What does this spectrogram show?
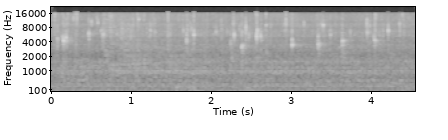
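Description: Pakoras deep-frying in hot oil in a steel saucepan: a steady sizzle with many small, irregular pops and crackles.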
